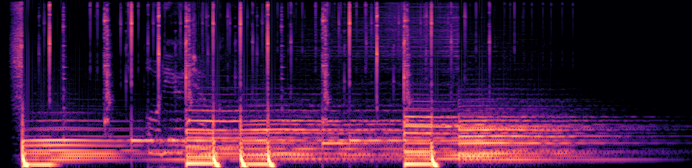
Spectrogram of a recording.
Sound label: spot cool logo revealing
